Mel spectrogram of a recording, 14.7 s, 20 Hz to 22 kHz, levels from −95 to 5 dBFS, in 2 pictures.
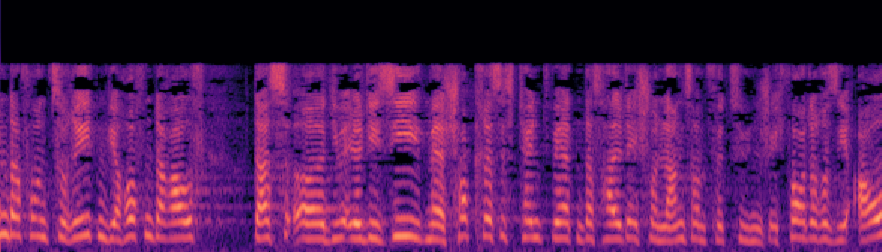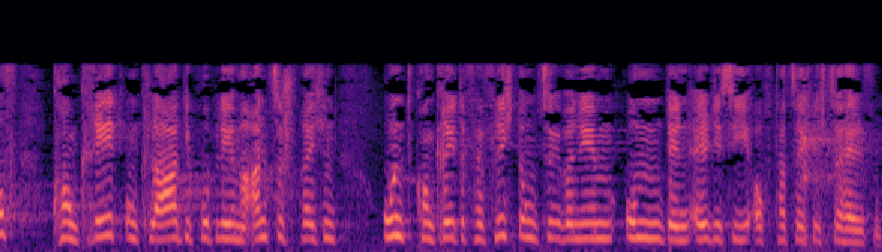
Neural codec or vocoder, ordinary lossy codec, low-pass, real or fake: none; none; none; real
